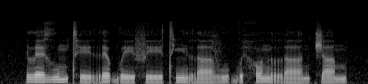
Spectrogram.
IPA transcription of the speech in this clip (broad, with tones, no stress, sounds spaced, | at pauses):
l ɛ˦ ɣ u˦ m tʰ e˨ r ɛ˦ ɡʷ eː˨ f eː˨ tʰ ĩ˦ r aː˨ v u˦ ɡʷ ɪ˦ h ɔ˦ n r aː˨ n t͡ʃ a˦ m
